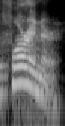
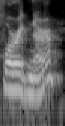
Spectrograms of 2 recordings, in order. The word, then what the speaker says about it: foreigner: is very confusing because in for foreigner the g is silent and then in the designated it was silent but actually it was pronounced uh so foreigner not foreigner and designated instead of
